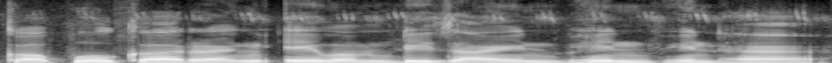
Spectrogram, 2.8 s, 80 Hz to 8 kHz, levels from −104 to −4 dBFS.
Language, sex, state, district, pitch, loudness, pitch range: Hindi, male, Jharkhand, Garhwa, 130 Hz, -13 LUFS, 120-145 Hz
